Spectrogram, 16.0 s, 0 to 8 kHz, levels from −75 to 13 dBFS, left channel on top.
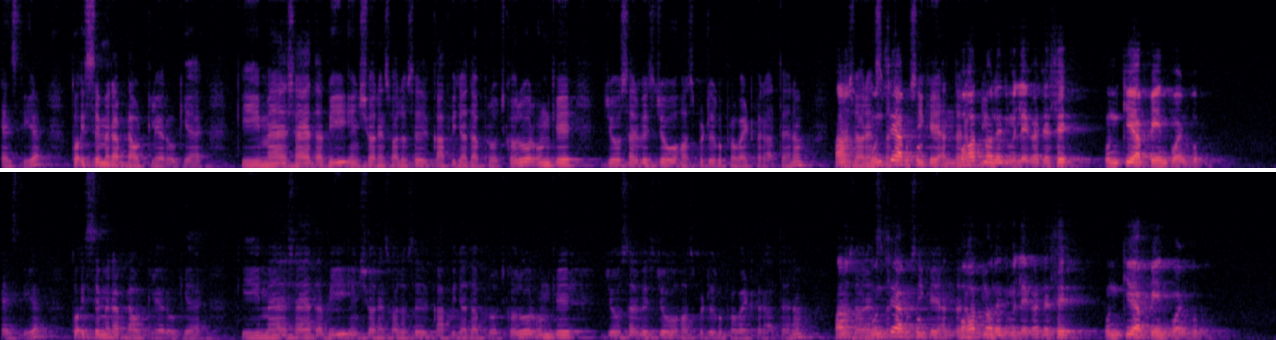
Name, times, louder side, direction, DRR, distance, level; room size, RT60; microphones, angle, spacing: voice 1, 0.0-10.1 10.5-12.3 13.2-13.3, left 4 dB, 70° left, 7 dB, 0.6 m, -29 dB
voice 2, 10.4-11.5 12.0-13.3 13.8-15.0, left 3 dB, 35° left, 4 dB, 0.6 m, -22 dB
10.5 x 9.4 x 8.4 m, 1.2 s
head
